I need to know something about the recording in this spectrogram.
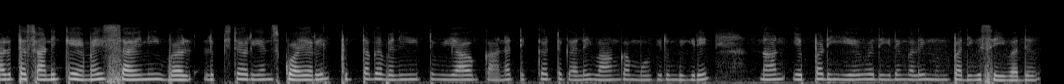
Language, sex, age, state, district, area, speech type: Tamil, female, 18-30, Tamil Nadu, Vellore, urban, read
